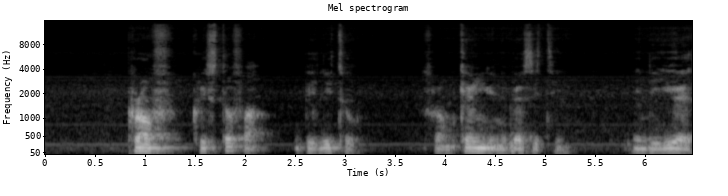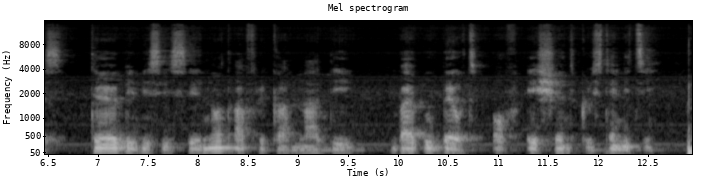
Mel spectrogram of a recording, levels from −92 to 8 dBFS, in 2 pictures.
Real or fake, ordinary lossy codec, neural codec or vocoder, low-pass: fake; MP3, 64 kbps; vocoder, 44.1 kHz, 128 mel bands every 512 samples, BigVGAN v2; 14.4 kHz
